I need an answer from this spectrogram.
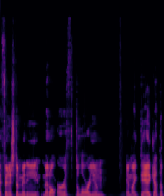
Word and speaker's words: DeLorean: I finished a mini Metal Earth DeLorean, and my dad got the Bookends library for my birthday. Oh, that's sweet. I don't know why I pronounced that with an M on the end, but it's DeLorean.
